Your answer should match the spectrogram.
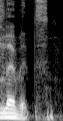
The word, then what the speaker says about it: Levis: Not Levis, Levis. Make sure to tell me I hated him. Say it right, Slay. I just said it was Nathaniel. I ain't got nothing to do with hating him. Yeah, we don't hate Will Levitz. It is Levitz.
